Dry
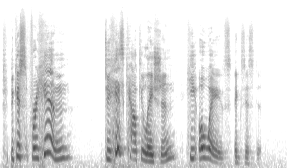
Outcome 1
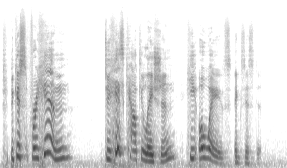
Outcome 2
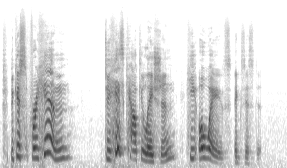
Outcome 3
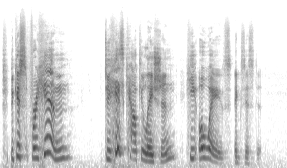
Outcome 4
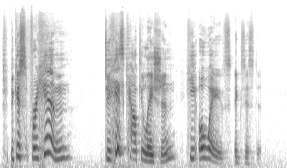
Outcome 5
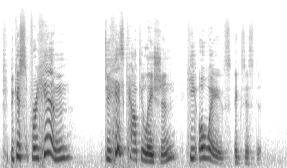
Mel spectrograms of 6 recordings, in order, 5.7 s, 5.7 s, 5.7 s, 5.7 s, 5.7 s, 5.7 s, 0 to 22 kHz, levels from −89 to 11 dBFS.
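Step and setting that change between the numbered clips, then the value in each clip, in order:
peaking EQ, frequency: 92 Hz, 1 kHz, 3.4 kHz, 16 kHz, 250 Hz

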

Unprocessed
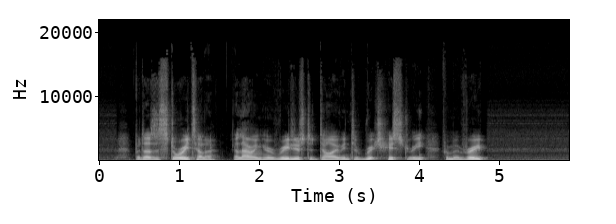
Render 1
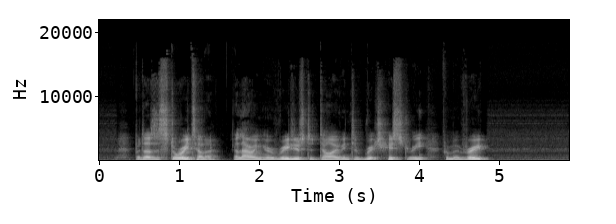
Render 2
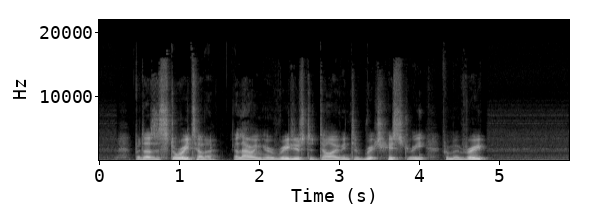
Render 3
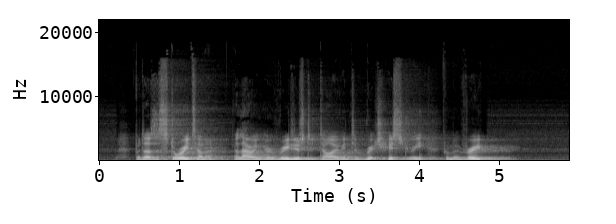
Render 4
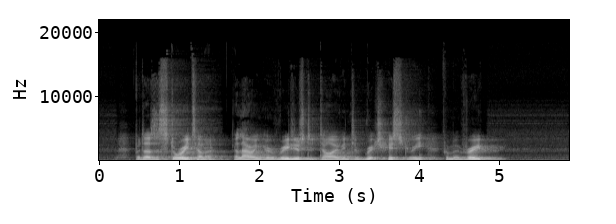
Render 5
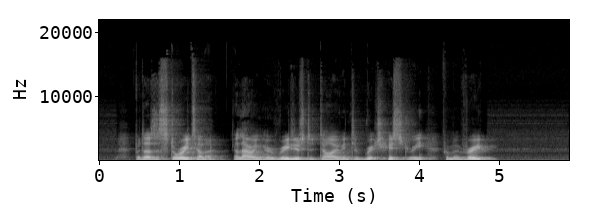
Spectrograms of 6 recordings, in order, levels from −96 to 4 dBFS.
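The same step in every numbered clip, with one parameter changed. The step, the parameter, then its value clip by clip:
gated-style reverb, gate: 130 ms, 80 ms, 530 ms, 360 ms, 240 ms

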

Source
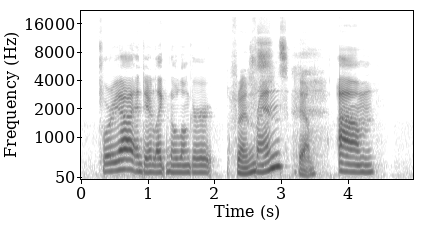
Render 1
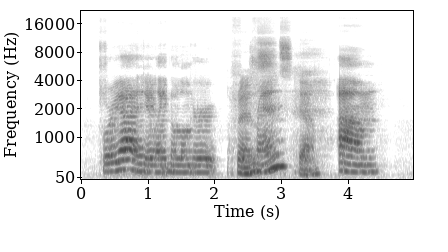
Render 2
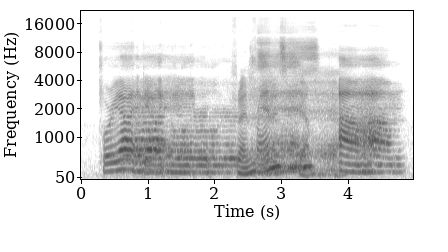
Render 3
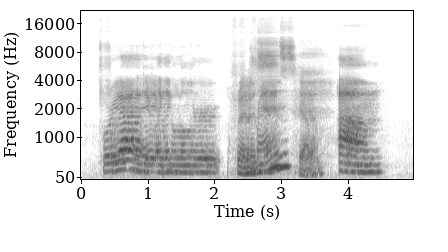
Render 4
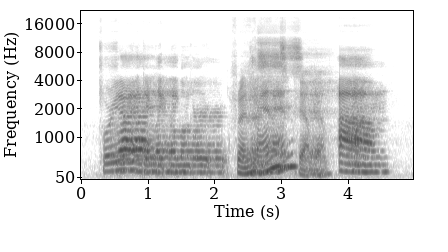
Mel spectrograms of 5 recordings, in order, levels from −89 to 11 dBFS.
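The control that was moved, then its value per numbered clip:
gated-style reverb, gate: 90 ms, 510 ms, 150 ms, 260 ms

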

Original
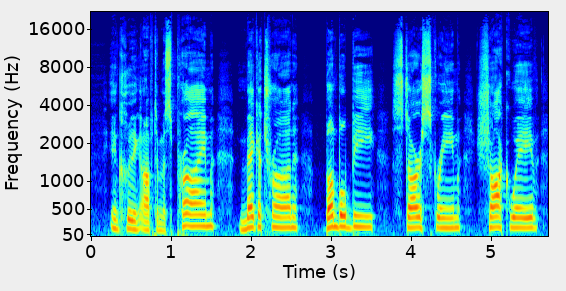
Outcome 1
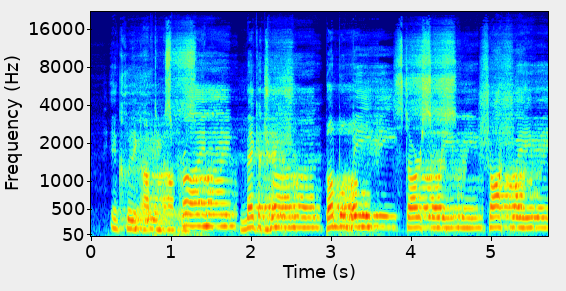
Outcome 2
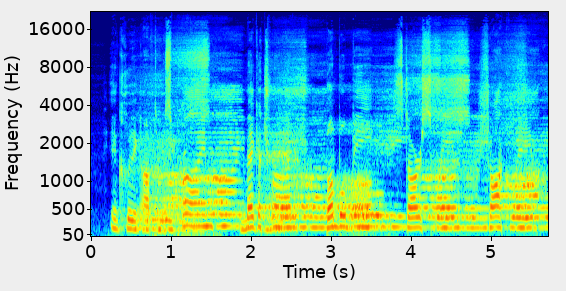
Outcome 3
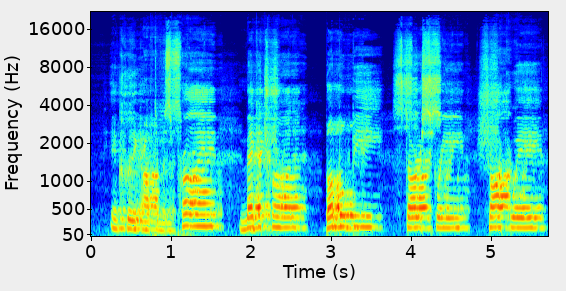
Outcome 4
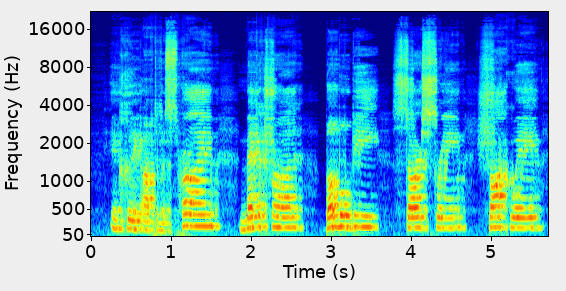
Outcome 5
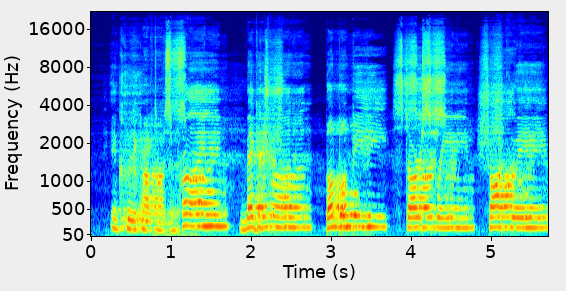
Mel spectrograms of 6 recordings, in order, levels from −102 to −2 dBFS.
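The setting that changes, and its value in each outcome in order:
gated-style reverb, gate: 330 ms, 500 ms, 140 ms, 90 ms, 200 ms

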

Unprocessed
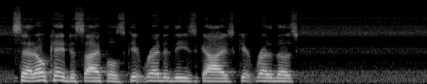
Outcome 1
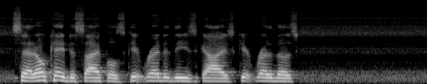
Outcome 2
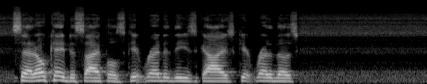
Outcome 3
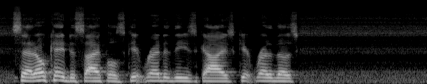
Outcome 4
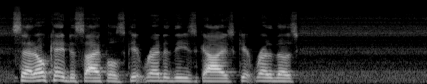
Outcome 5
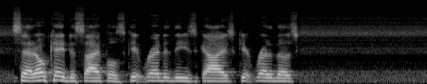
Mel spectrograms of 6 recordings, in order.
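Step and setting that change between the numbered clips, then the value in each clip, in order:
peaking EQ, frequency: 300 Hz, 8.2 kHz, 63 Hz, 1.1 kHz, 3.2 kHz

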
